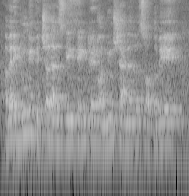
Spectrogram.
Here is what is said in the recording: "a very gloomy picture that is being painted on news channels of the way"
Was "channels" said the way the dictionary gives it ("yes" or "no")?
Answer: yes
